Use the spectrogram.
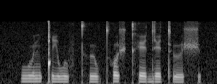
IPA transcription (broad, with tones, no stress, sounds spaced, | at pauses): w u˦ n ǃ i˧ w u˨ f t̪ʰ ɯ˨ w t̪ʰ o˦ ʃ kʰ e˧ d e˦ tʼ ɯ˨ ʃ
